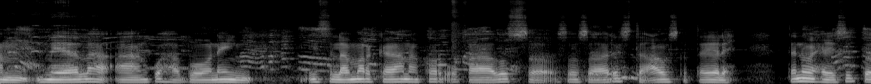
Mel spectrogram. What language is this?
Somali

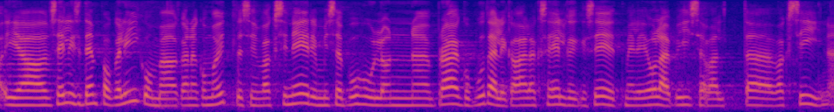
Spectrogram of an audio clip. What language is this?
Estonian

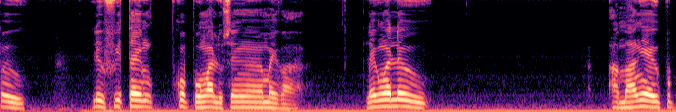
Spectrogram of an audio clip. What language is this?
Mekeo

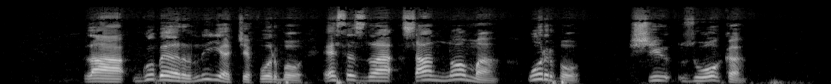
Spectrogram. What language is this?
Esperanto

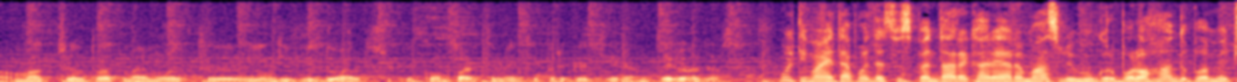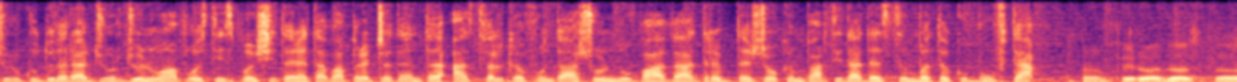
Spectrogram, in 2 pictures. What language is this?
Romanian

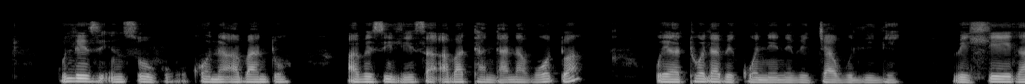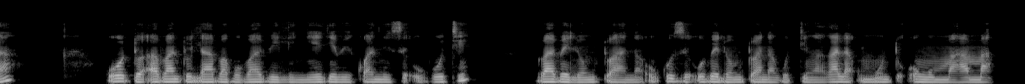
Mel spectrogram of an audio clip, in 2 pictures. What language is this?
North Ndebele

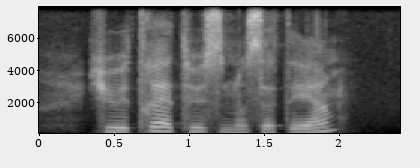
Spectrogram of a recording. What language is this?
Norwegian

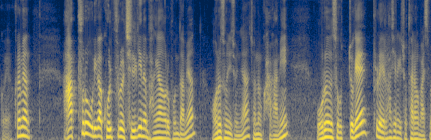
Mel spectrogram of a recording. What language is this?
Korean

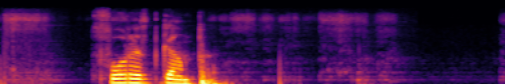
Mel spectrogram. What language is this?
Russian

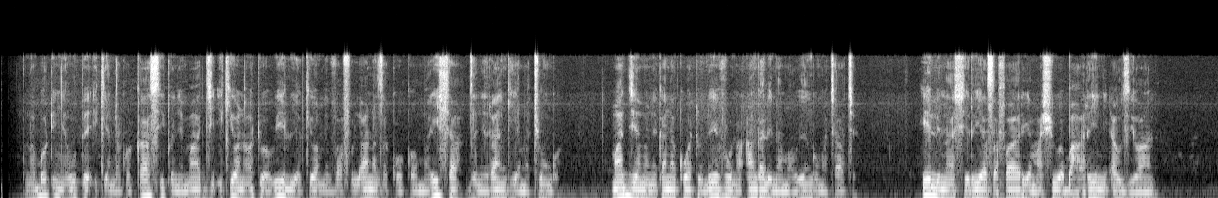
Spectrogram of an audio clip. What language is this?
Swahili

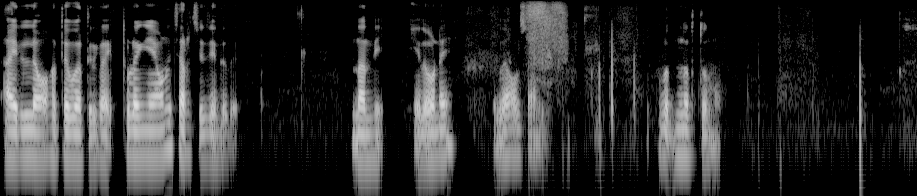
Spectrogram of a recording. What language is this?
Malayalam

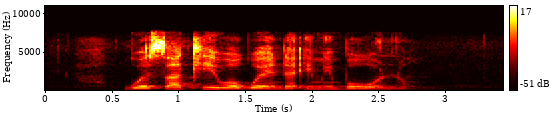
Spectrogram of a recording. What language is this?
Swati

